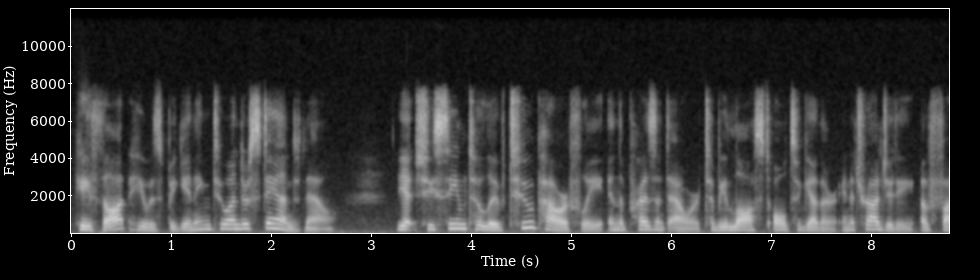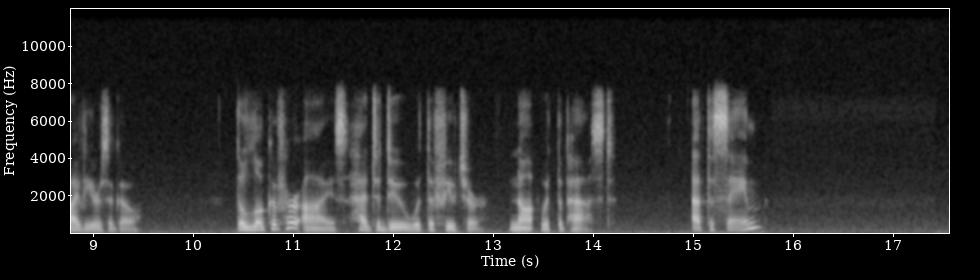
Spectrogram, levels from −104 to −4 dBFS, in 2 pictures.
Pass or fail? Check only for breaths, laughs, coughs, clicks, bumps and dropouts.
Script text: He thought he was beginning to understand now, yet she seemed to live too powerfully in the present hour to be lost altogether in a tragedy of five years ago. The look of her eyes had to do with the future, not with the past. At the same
pass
